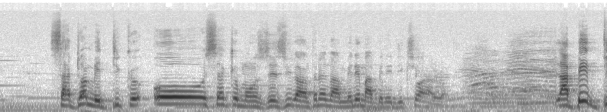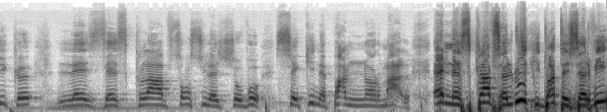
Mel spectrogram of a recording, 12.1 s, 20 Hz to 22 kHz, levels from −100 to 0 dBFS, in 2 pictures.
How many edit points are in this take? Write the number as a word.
one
